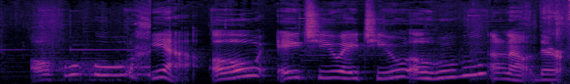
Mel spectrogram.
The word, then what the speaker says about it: Ohuhu: I'm for sure gonna pronounce this wrong. Ohuhu. Yeah, O-H-U-H-U, Ohuhu.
